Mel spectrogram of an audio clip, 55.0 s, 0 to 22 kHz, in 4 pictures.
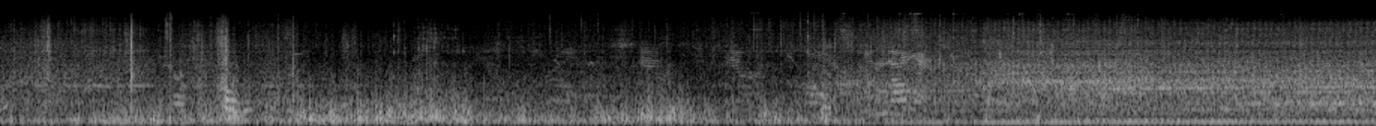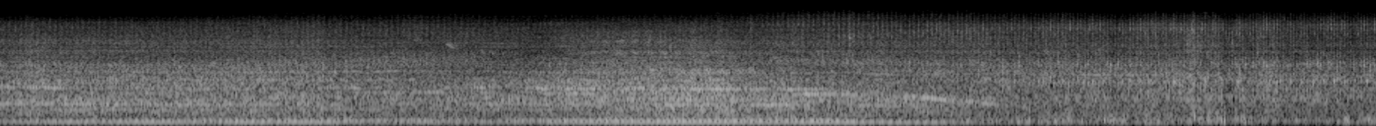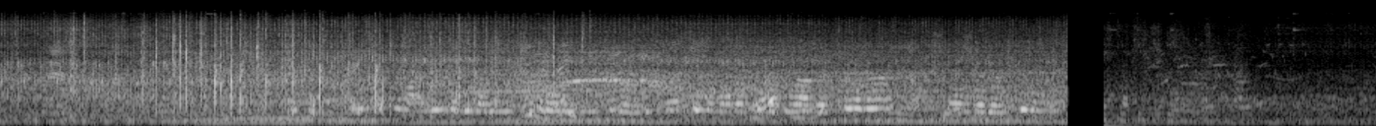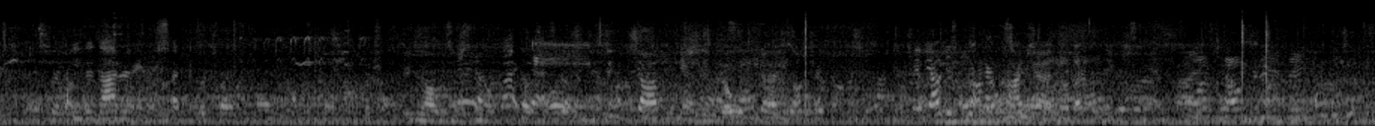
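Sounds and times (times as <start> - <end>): distant voices: 0.0 - 55.0
vehicle engine idling: 7.3 - 44.2.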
